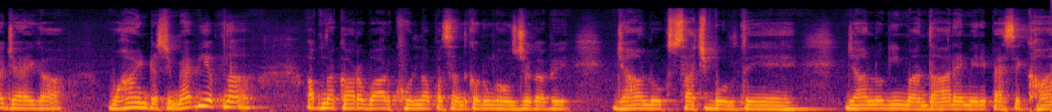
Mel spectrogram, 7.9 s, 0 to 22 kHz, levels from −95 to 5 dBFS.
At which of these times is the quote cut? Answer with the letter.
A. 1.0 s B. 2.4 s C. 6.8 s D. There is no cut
D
